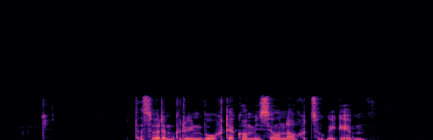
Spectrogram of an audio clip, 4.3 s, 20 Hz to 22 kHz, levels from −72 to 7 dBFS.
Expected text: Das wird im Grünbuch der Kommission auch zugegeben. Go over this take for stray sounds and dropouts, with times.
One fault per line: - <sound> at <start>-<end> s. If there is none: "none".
none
